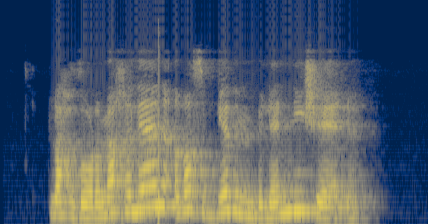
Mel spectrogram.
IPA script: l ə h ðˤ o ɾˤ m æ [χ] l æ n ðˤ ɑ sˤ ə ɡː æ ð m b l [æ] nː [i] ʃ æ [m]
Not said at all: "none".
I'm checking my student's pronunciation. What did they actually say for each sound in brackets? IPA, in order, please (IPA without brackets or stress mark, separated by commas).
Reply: χ, æ, i, n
